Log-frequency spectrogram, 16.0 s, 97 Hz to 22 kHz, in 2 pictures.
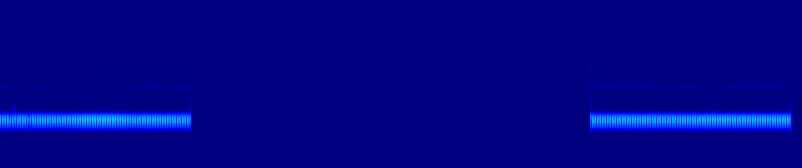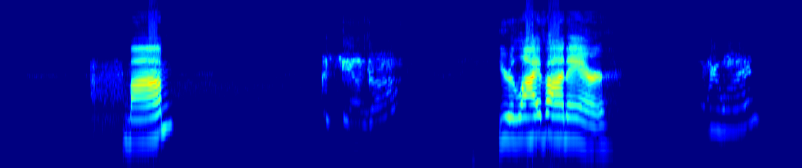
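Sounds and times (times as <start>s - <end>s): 
telephone ringback tone from unanswered call: 0.0s - 1.9s, 5.9s - 7.9s
speech: 9.3s - 9.8s, 13.0s - 14.2s.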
